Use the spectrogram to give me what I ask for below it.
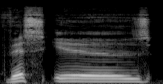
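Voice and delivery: ordinary talk, nothing marked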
